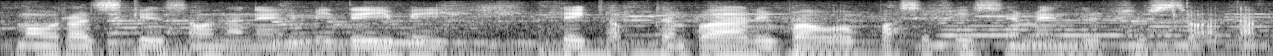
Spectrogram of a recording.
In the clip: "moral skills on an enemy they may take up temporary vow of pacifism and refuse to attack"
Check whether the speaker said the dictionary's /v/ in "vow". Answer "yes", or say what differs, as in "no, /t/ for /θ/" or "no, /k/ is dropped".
no, /b/ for /v/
